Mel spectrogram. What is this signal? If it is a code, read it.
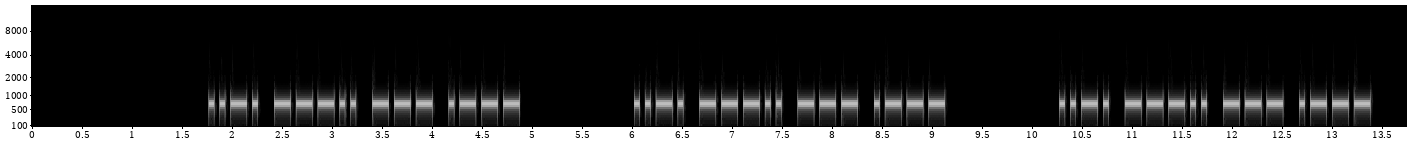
Morse code, heard as a keyed tone, about 21 wpm, 700 Hz. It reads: F8OJ F8OJ F8OJ
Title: DXCC-100 Call Signs - 4 Characters - Repeated 3x - 22wpm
